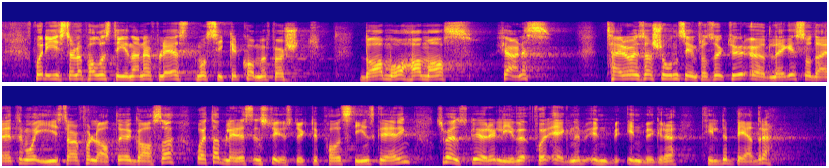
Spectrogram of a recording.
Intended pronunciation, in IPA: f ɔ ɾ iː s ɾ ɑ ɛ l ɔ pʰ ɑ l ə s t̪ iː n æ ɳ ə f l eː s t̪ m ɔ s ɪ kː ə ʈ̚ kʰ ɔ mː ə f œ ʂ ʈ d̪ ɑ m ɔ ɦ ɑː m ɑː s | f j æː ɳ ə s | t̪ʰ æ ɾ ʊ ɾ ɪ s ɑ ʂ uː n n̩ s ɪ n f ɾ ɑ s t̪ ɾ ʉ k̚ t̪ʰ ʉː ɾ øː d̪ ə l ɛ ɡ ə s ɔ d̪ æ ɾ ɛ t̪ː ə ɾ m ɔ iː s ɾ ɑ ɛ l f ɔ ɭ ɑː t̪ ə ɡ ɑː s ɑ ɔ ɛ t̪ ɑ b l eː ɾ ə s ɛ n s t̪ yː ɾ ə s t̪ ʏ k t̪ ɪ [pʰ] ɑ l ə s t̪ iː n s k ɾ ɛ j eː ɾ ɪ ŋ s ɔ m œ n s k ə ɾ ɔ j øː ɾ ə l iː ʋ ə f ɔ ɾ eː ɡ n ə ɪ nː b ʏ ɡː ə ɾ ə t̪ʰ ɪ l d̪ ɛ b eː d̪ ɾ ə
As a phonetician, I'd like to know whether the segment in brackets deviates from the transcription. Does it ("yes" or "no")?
no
